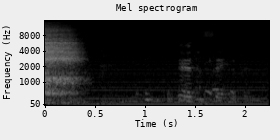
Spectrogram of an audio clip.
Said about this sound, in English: it's like breathing in and breathing out. The name of God, Yahweh, is made up of letters in the Hebrew alphabet, which actually are the same sounds as breathing, like breathing out and breathing in.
